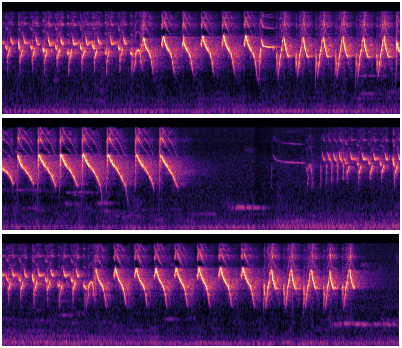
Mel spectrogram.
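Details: Domestic canary song used to stimulate lazy canaries into singing: long rapid series of bright high chirps repeated about two or three per second, a brief pause near six seconds, then the fast trilling resumes, some background hum.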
